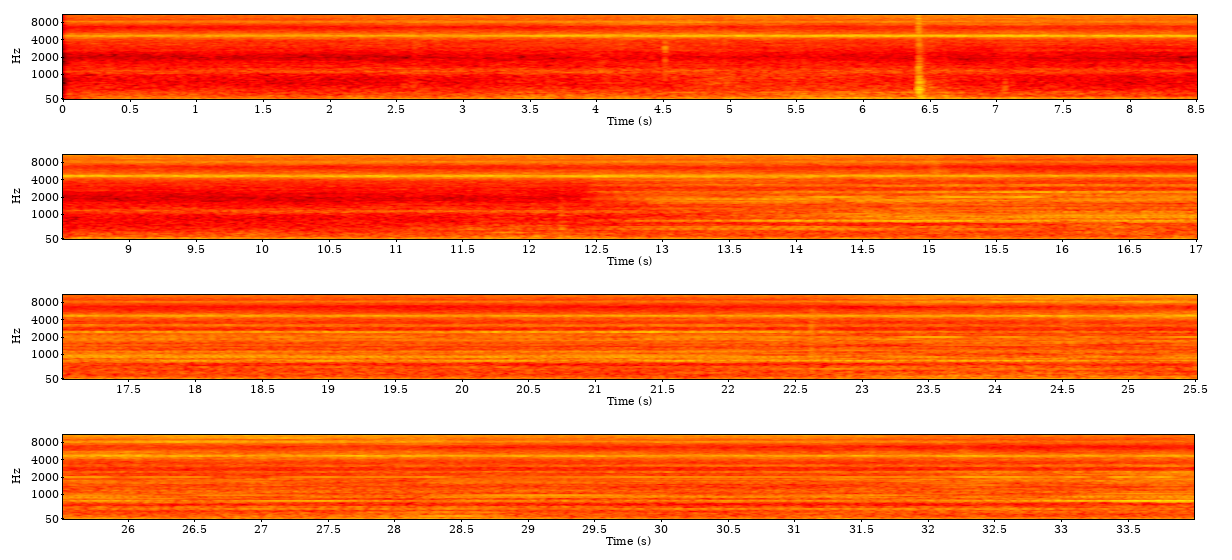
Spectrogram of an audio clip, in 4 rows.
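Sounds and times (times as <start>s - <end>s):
roller conveyor whining: 3.8s - 7.2s, 11.8s - 33.9s.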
